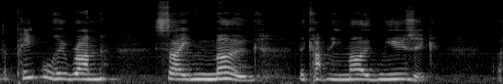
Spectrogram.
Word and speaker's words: Moog: spelt in double og it's pronounced mode not mood but basically they come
